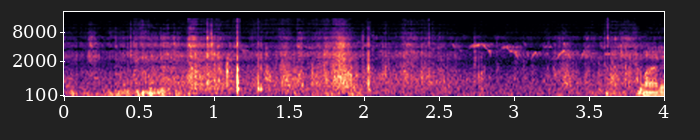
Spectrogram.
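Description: Soft rustling and hiss with a few light clicks: the Tyvek sail and steel-tube frame of a home-built land yacht stirring in a fitful breeze as it rolls slowly over concrete.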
